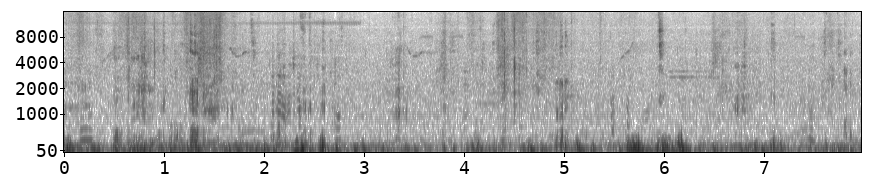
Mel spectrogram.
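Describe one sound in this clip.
Monkeys scuffle and rustle in the grass.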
